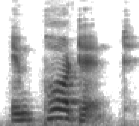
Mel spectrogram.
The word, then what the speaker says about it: important: Important, important. Im, lower sound. Tent, lower sound. Po, higher sound.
